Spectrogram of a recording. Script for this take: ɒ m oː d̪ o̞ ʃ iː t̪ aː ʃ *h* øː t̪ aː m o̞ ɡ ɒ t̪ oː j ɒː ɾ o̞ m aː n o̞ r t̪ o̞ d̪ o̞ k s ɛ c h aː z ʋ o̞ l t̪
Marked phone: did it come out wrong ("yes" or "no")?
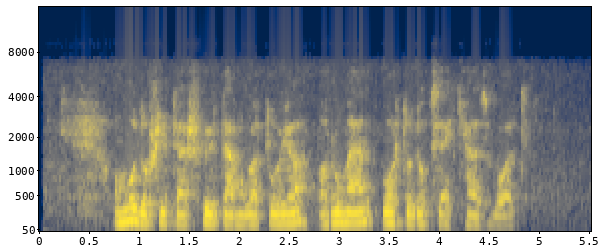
yes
